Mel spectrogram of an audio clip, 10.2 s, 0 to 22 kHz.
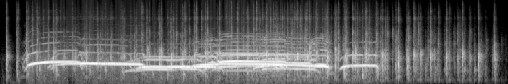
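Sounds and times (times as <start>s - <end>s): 
small group applause: 0.0s - 10.1s
small group cheering: 0.4s - 7.9s.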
